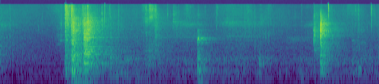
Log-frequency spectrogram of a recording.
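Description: A metal poker scrapes and knocks against logs in a fireplace.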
